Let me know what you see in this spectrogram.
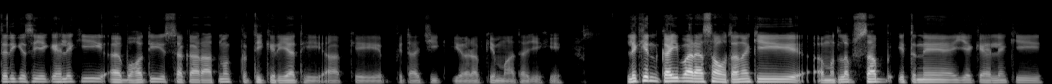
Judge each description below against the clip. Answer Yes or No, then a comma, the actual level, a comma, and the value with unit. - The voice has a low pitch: Yes, low, 110 Hz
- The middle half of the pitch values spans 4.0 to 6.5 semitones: Yes, average, 5.1 semitones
